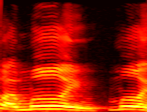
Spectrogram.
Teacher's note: o a é vogal o e é semivogal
